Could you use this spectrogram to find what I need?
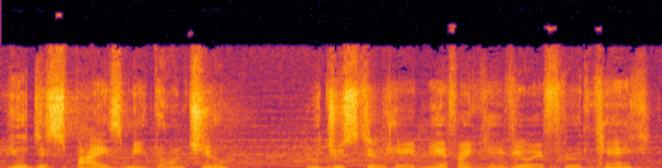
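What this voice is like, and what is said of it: Peter Lorre impression. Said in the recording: “Lorre.”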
